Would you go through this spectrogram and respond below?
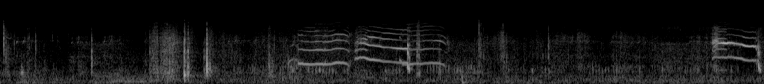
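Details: Abandoned, starving stray kittens waiting for their morning feeding. A run of loud meows around the middle, each rising then falling in a wavering whine, with one more sharp meow at the end over faint rustling and handling noise.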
